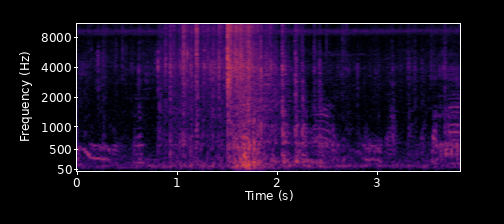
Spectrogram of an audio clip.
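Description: Pet pigeons kept at home coo close by in soft, rolling calls, with a brief flutter and a faint voice in the background.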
